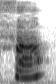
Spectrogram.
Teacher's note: En el caso de Fa, se puede apreciar en el perfil, quizás no tan claramente, si nos acercamos más, que el labio inferior y los incisivos superiores, si bien se aproximan, si bien se produce una fricción, no se produce una obstrucción total, sino parcial, por eso el sonido es considerado fricativo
